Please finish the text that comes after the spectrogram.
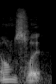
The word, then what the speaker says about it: Hunslet: run and of course if you from round here you definitely would not be pronouncing the H and You' be you'd be saying it unlit unlit yeah well Bill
